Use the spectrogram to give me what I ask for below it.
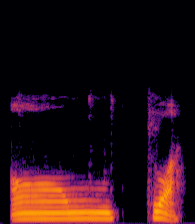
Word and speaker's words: emploi: à la fin au milieu toujours on va prononcer wa donc emploi voilà si je devrais écrire de la même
